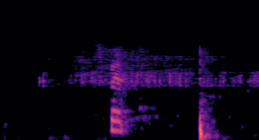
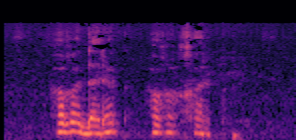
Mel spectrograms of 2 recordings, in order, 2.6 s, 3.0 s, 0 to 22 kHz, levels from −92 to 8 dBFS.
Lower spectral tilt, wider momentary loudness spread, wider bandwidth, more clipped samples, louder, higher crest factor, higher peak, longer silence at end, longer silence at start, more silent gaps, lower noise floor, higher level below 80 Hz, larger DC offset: about the same, -6 dB/octave vs -5.5 dB/octave; about the same, 21 LU vs 21 LU; second, 6 kHz vs 11.5 kHz; neither; second, -35 LUFS vs -25 LUFS; first, 28 dB vs 20 dB; second, -12 dBFS vs -6 dBFS; about the same, 0.5 s vs 0.55 s; first, 1.1 s vs 0.55 s; neither; first, -61 dBFS vs -55 dBFS; about the same, -56 dBFS vs -56 dBFS; neither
